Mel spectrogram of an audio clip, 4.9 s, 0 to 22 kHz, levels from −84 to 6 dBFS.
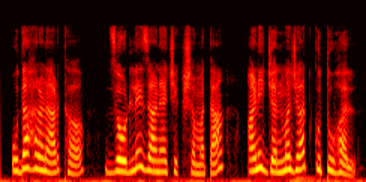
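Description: MP2 compression, most likely, affects the speech from start to finish. The sound is dull, with nothing above 12.1 kHz, and carries a plainly audible gurgling, granular roughness. The encoder divides the spectrum into 32 equal sub-bands and shares out too few bits, so the top bands are dropped entirely and the remaining ones flicker and are coarsely quantised. The degree of damage points to a low bitrate, something like 80 kbps.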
